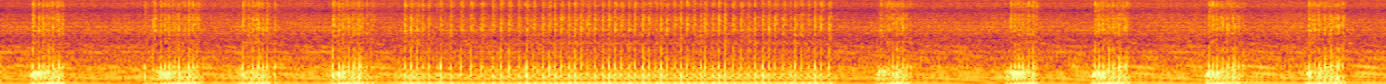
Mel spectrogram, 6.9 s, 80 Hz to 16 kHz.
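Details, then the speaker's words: Farmertec 288 kit chainsaw, strong compression, OEM oil pump fitted: crisp two-stroke idle with quick clean blips to steady high scream and clean return; starts, idles and tunes like an OEM saw, running healthy. "Okay, friends, well, the good thing is this thing runs perfectly. Runs like an OEM saw to me. It starts, it idles, it tunes."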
